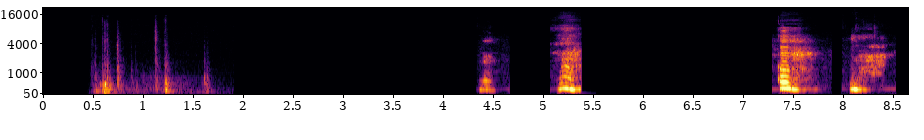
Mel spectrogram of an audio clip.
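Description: A car's back door opens in a video game set on a quiet suburban street, heard as a few short, separate clunks and mechanical thumps spaced apart with silence between them.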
